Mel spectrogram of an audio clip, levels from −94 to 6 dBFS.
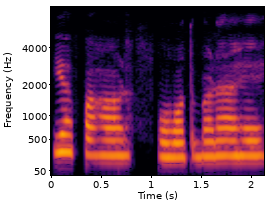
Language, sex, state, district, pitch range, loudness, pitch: Hindi, female, Bihar, Jamui, 230-245 Hz, -22 LUFS, 240 Hz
